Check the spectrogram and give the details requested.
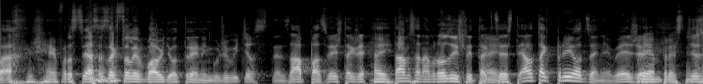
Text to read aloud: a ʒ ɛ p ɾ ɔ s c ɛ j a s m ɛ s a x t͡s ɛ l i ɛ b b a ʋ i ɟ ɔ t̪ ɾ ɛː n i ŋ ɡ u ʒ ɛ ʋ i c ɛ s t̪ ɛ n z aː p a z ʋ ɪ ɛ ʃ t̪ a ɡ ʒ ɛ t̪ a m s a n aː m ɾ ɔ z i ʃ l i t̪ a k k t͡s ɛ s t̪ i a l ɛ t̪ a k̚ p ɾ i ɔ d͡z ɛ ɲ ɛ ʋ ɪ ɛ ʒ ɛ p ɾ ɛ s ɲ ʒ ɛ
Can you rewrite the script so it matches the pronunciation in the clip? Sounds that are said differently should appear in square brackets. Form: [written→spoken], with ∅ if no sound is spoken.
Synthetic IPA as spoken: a ʒ ɛ p ɾ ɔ s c ɛ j a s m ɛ s a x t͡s ɛ l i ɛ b b a ʋ i ɟ ɔ t̪ ɾ ɛː n i ŋ ɡ u ʒ ɛ ʋ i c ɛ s t̪ ɛ n z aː p a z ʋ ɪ ɛ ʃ t̪ a ɡ ʒ ɛ t̪ a m s a n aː m ɾ ɔ z i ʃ l i t̪ a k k t͡s ɛ s t̪ i a l ɛ t̪ a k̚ p ɾ i ɔ d͡z ɛ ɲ ɛ ʋ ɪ ɛ ʒ ɛ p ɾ ɛ s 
